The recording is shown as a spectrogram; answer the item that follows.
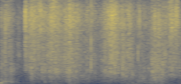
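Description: Nylon fabric of a foldable drone landing pad rustling and crinkling as it is twisted and folded by hand.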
